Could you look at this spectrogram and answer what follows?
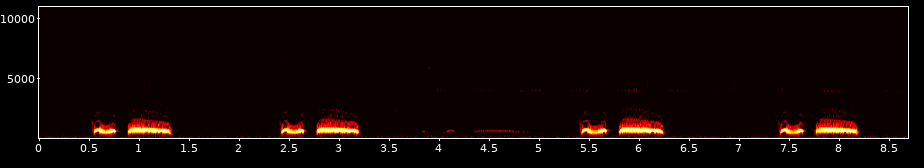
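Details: Female spotted dove uttering the thúc urging call to rouse males into responding: low two-part coos, a quivering short note then a level longer note, repeated about twice each two seconds with a quiet faint coo mid-sequence.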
